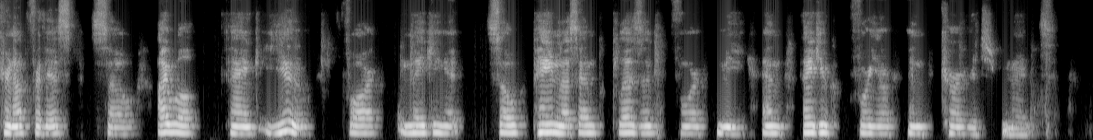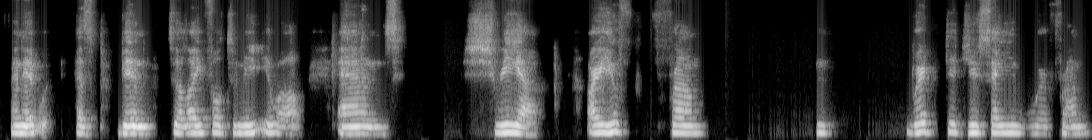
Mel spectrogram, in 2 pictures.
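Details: Adult man with adult-onset stuttering, diagnosed with functional neurological disorder after waking unable to speak, with seizures; he has great difficulty speaking on the phone; stuttering (adult-onset).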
